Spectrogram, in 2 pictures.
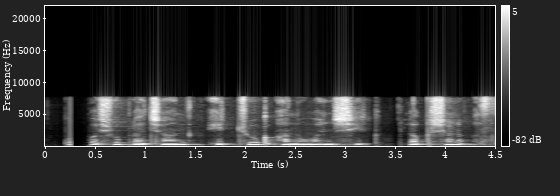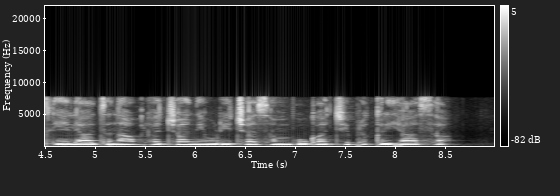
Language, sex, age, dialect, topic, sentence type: Marathi, female, 31-35, Southern Konkan, agriculture, statement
